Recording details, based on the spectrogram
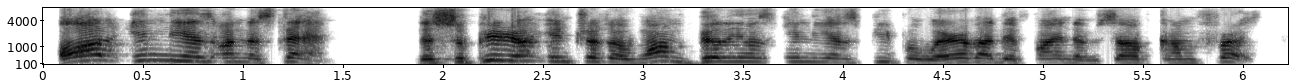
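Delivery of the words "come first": ordinary delivery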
